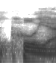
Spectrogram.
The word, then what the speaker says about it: Puglia: know where pulia is it's spelled with a G and it's in Italy so it's like it's like Puglia just don't call it just don't call it Puglia in 2021 you decided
